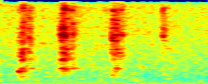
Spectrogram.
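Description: Near silence, with about five faint, short crunches roughly half a second apart: a spicy tortilla chip being bitten and chewed.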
